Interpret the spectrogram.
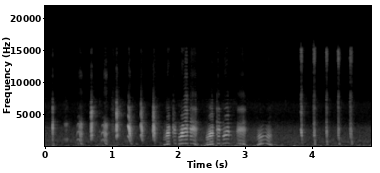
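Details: Pet Indian ringneck parakeet talking: a quick run of sharp clicks, then harmonic, arched, voice-like syllables in the middle, ending in a string of crisp high ticks, with faint household background.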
